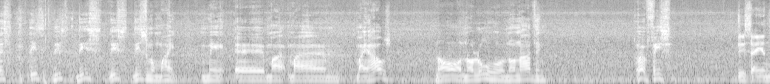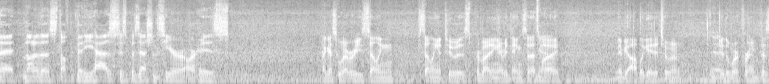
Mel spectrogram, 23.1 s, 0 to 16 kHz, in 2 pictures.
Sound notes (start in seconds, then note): 6.0 speaking spanish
